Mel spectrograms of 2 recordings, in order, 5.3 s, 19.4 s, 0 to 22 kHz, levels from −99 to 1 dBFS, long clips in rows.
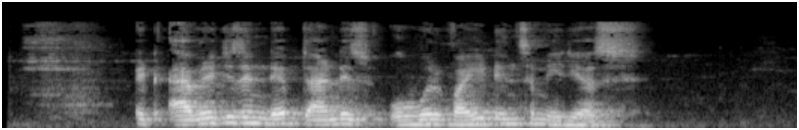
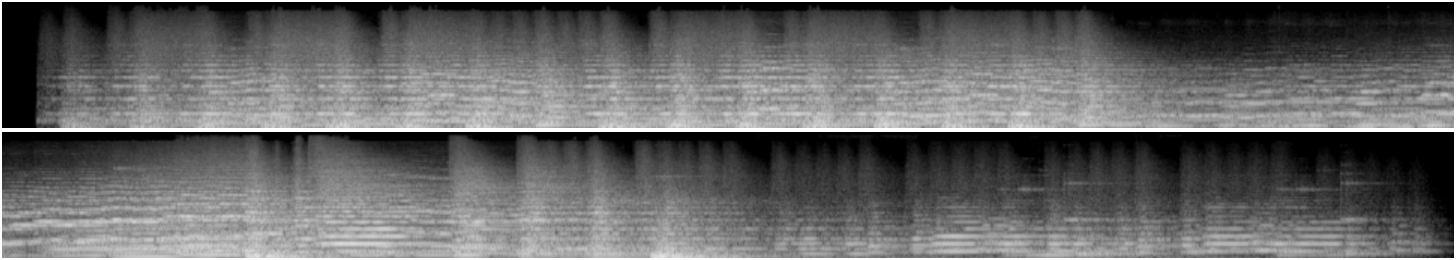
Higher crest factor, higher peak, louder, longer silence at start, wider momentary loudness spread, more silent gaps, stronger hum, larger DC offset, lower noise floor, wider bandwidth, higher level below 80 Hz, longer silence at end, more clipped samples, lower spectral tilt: about the same, 16 dB vs 18 dB; about the same, -2 dBFS vs -2 dBFS; first, -18 LUFS vs -21 LUFS; first, 0.9 s vs 0.4 s; second, 10 LU vs 17 LU; neither; neither; neither; first, -63 dBFS vs -46 dBFS; second, 11.5 kHz vs 16 kHz; second, -52 dBFS vs -30 dBFS; first, 1.1 s vs 0.3 s; neither; about the same, -7 dB/octave vs -6.5 dB/octave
